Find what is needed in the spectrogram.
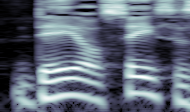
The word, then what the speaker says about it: d'Alsace: Café d'Alsace, as we said, he said it's pronounced Dalsace. – Right, and I've heard a bunch of different pronunciations, like Dalsace, Dalsace, Dalsace. So we'll say Dalsace from now on.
